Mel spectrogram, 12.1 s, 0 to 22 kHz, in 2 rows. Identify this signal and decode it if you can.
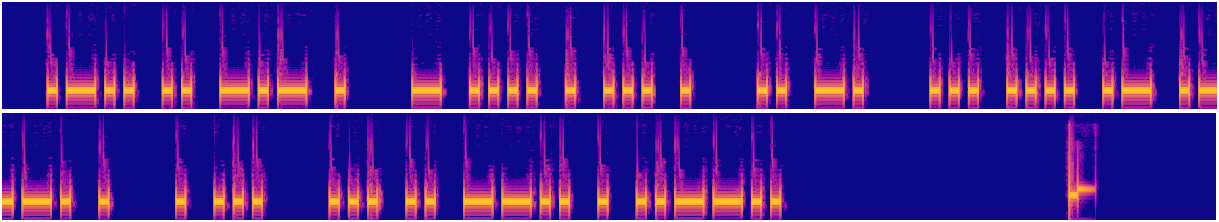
Morse code, heard as a keyed tone, about 25 wpm, 700 Hz. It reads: LIKE THESE IN SHAPE ES SIZE?
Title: Sentences from Top 500 Words and Abbreviations 25wpm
